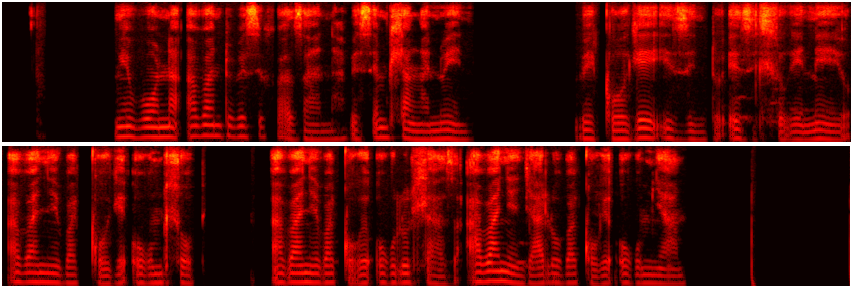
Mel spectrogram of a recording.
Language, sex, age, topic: North Ndebele, female, 25-35, health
